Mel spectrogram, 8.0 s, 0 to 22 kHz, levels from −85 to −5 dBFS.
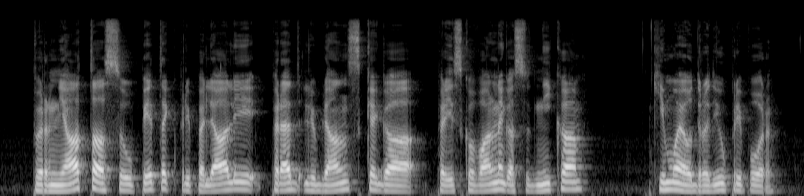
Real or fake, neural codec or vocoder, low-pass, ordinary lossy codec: real; none; 14.4 kHz; none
